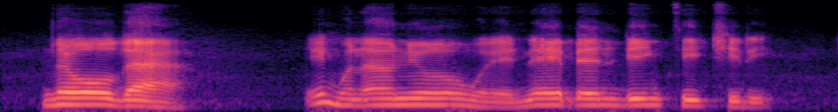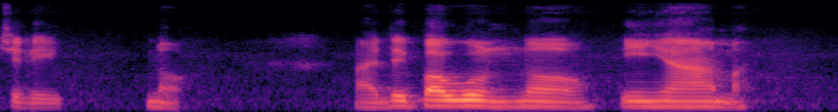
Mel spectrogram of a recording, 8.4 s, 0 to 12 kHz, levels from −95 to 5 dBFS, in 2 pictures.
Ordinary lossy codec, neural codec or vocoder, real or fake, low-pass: Opus, 32 kbps; codec, 24 kHz, 0.9 kbps, WavTokenizer, small release; fake; 10.8 kHz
